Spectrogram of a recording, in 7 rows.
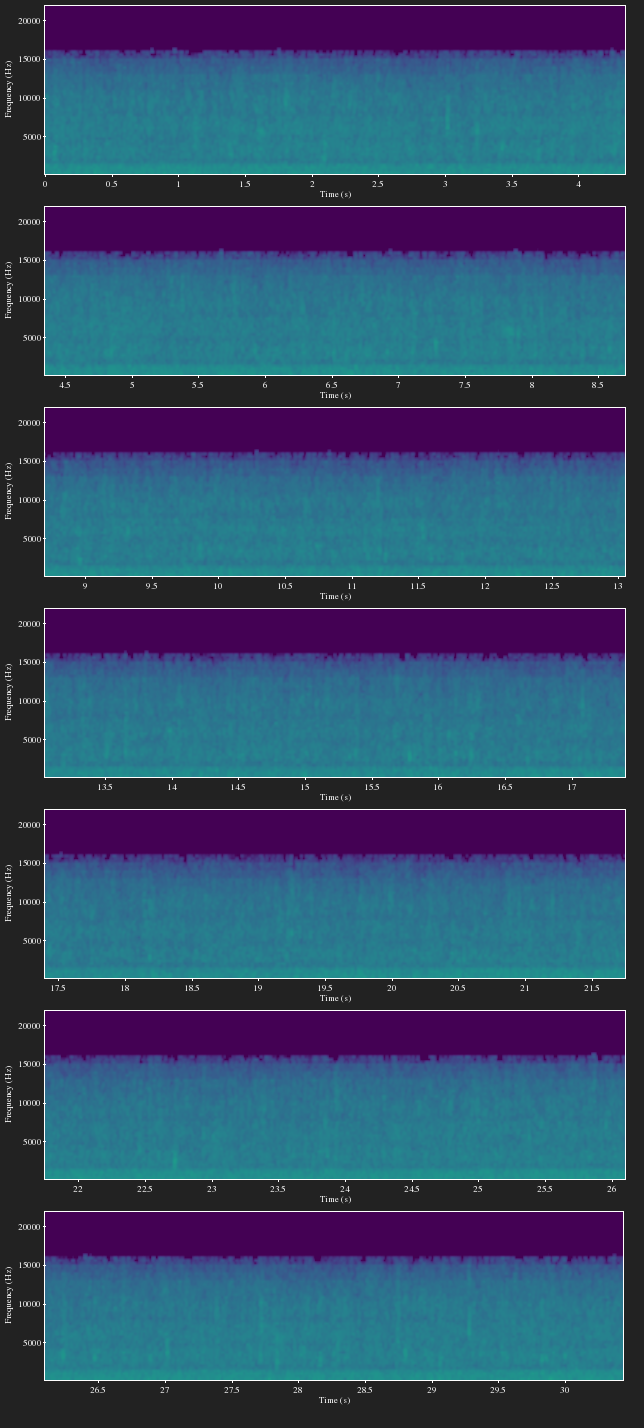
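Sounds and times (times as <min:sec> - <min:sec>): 
light rain: 0:00.0 - 0:30.4.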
